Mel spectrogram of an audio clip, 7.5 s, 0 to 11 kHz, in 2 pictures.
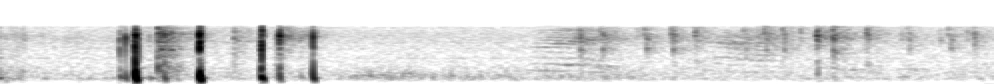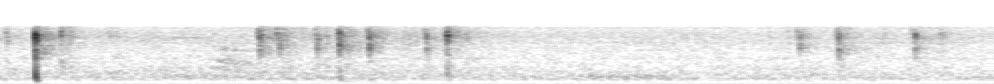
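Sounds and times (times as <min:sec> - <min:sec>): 
typing on a clicky computer keyboard: 0:00.5 - 0:01.3, 0:02.2 - 0:04.1, 0:04.7 - 0:05.5, 0:06.7 - 0:07.4.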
